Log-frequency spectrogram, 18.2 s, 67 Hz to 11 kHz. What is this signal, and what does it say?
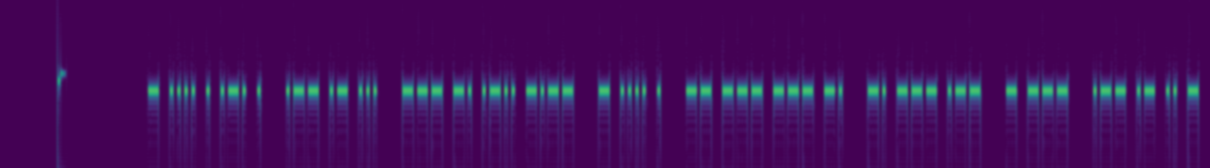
Morse code, heard as a keyed tone, about 22 wpm, 700 Hz. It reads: THERE WAS ONLY THE MOON NOW TO WAIT
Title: Sentences from Top 1000 Words - Review Part 3 - 22wpm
